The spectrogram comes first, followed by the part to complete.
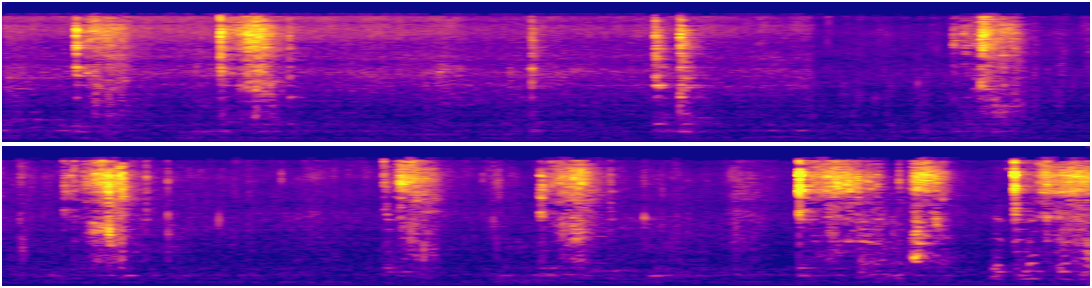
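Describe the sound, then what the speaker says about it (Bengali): Mango pickle is gently stirred in a pan with melted sugar, producing soft intermittent scrapes and utensil taps against the pan in irregular bursts over a faint background. "এরকম একটু হালকা হাতে নাড়াচাড়া করে দিতে হবে মাঝে মাঝে"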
